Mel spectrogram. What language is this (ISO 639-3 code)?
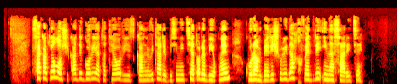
kat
